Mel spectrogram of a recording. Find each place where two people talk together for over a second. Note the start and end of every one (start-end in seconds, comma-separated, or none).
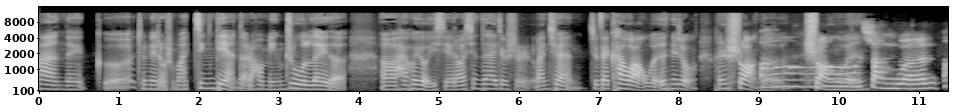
9.0-10.4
